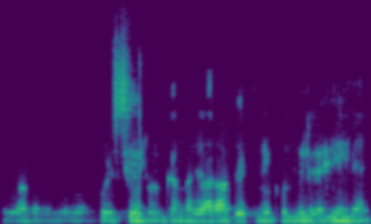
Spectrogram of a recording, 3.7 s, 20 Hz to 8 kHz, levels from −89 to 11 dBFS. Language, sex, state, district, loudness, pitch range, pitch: Hindi, male, Bihar, Saran, -20 LUFS, 140-150 Hz, 145 Hz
